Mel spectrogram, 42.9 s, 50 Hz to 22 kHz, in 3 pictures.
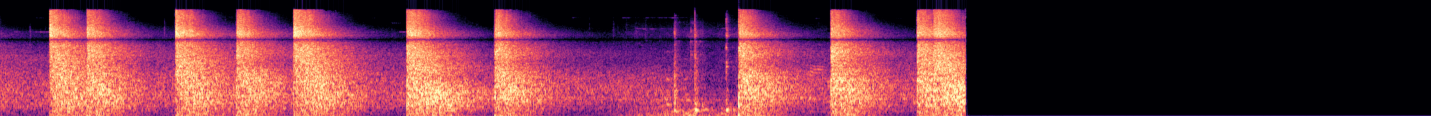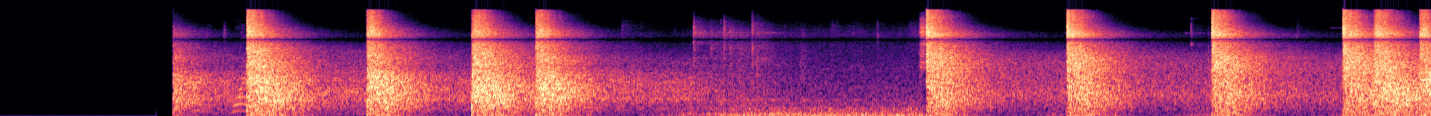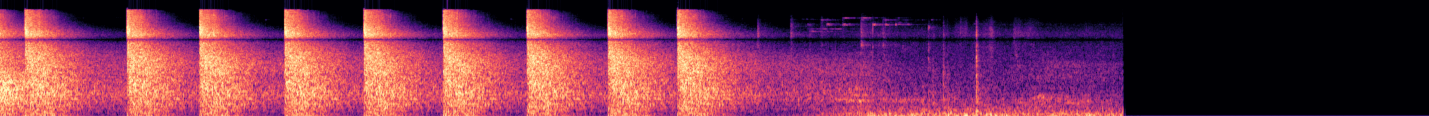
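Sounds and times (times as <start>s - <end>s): pistol shots: 0.0s - 6.2s, 7.3s - 9.7s, 16.0s - 21.9s, 23.5s - 36.6s.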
